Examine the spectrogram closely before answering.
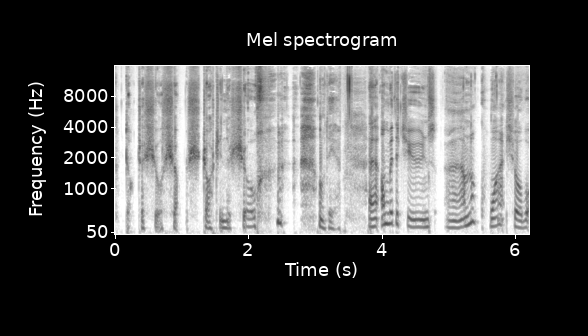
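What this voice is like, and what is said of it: Usual voice. Nothing is said of it.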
